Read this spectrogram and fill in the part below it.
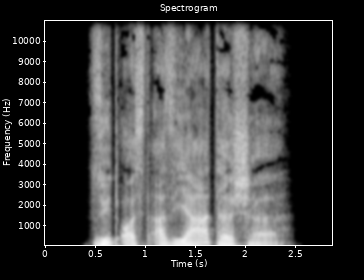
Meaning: inflection of südostasiatisch: 1. strong/mixed nominative/accusative feminine singular 2. strong nominative/accusative plural 3. weak nominative all-gender singular
- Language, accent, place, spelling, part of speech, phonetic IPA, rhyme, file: German, Germany, Berlin, südostasiatische, adjective, [zyːtʔɔstʔaˈzi̯aːtɪʃə], -aːtɪʃə, De-südostasiatische.ogg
